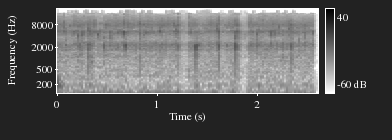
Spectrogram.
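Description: Chicken fry ingredients with green chillies and mint crackle and sizzle in a pan while being mixed, with sharp spatter pops and utensil scrapes and a knock at the end.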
